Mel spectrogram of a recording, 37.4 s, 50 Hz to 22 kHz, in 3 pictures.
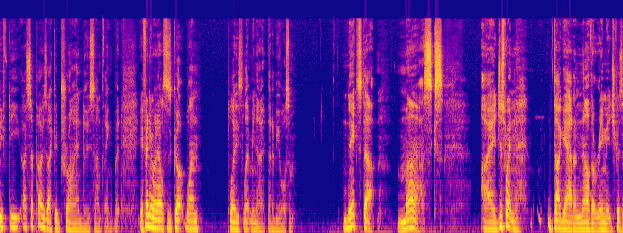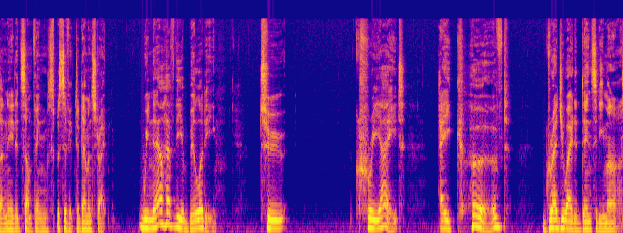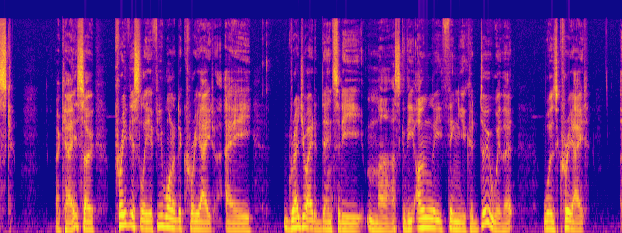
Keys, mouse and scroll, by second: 30.2 click, 34.2 click, 35.1-36.4 scroll down 1.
